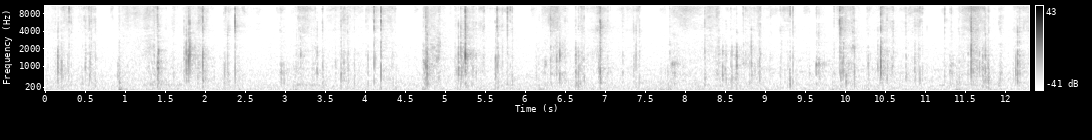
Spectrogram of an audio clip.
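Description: Paper slides softly across a table.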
